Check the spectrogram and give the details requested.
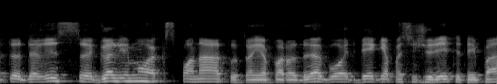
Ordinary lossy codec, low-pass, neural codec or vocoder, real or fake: AAC, 64 kbps; 7.2 kHz; codec, 16 kHz, 2 kbps, X-Codec, HuBERT features, trained on balanced general audio; fake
